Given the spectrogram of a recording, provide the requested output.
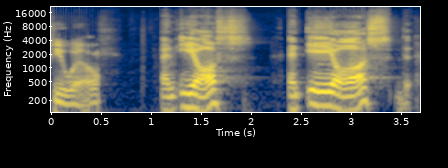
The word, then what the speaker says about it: iOS: An EOS. The umlaut over the O makes you pronounce it EOS.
